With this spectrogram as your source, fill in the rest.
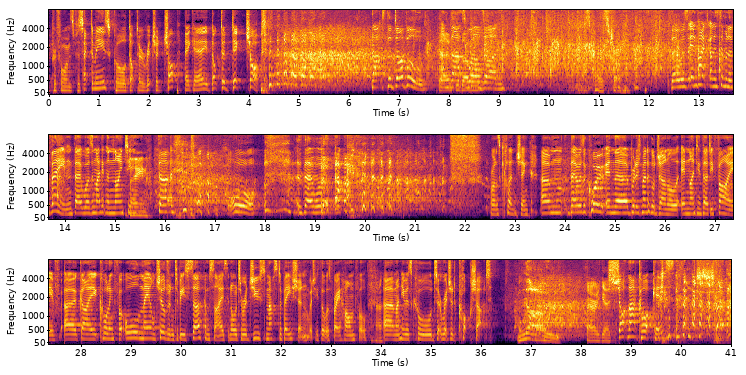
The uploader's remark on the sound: Live from Exeter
